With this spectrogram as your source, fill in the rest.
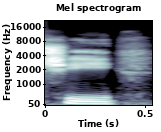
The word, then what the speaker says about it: Qi: who don't know what I just say Qi but I think it's pronounced Chi it's basically wireless charging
